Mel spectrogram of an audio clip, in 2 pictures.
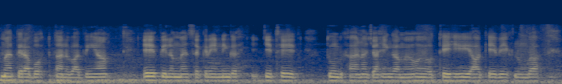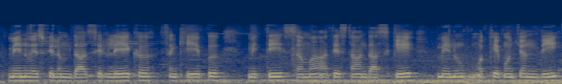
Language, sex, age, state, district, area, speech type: Punjabi, male, 18-30, Punjab, Muktsar, urban, spontaneous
